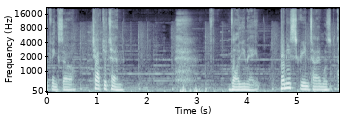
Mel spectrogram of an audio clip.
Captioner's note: sigh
